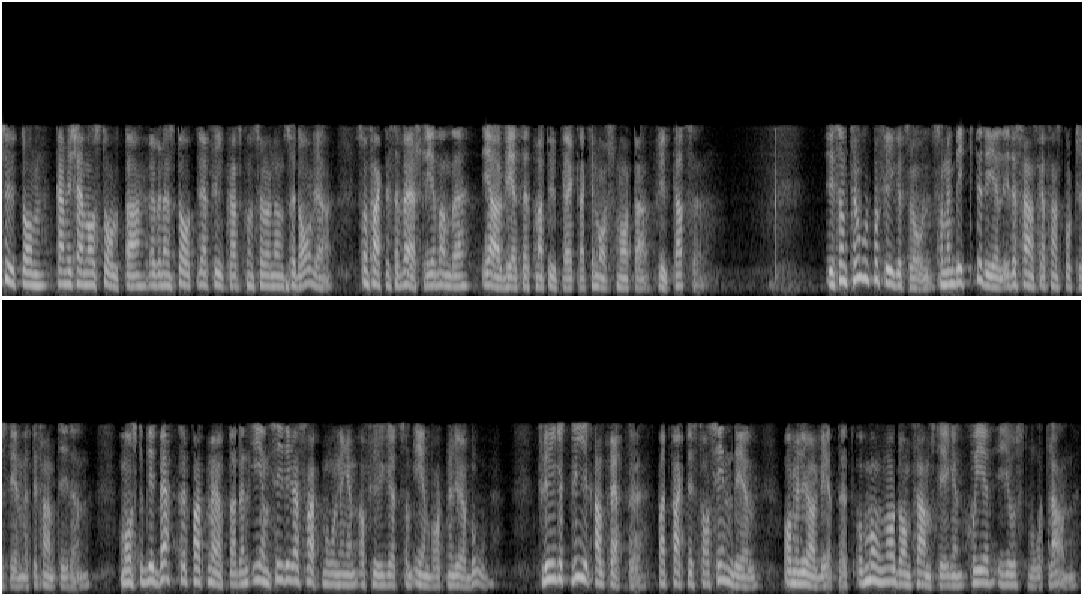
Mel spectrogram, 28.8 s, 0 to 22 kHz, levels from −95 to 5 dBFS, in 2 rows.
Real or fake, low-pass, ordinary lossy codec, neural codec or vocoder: fake; 7.2 kHz; AAC, 16 kbps; autoencoder, 48 kHz, 32 numbers a frame, DAC-VAE, trained on Japanese speech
